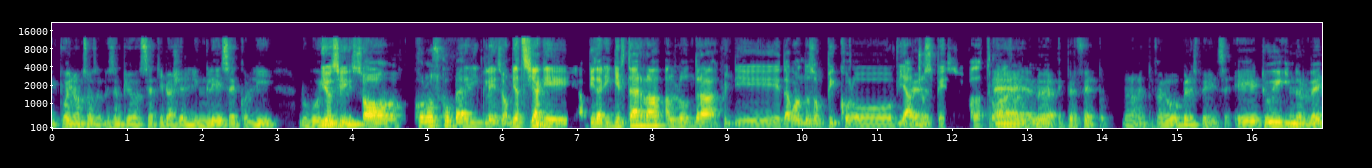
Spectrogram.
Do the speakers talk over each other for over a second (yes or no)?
no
